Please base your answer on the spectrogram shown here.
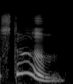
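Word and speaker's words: Stumm: "Why, it's Colonel Stum," he cried. He pronounced it like the first syllable in stomach.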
